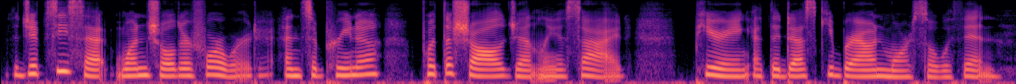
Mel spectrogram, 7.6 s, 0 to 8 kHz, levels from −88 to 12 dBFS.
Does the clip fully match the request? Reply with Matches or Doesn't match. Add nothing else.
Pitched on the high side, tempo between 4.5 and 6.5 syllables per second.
Matches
